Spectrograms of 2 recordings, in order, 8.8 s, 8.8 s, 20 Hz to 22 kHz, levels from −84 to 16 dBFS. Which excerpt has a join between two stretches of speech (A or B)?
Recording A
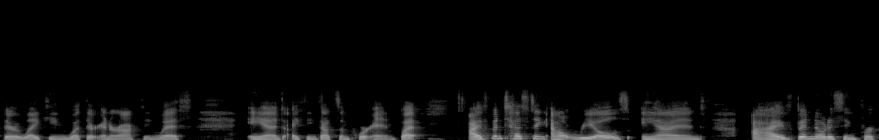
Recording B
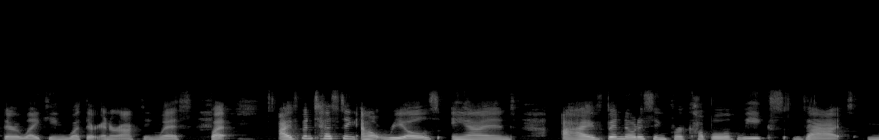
B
